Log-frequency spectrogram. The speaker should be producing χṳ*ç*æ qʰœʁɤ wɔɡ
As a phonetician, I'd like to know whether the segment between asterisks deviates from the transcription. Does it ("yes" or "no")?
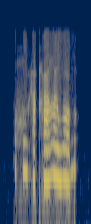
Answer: yes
